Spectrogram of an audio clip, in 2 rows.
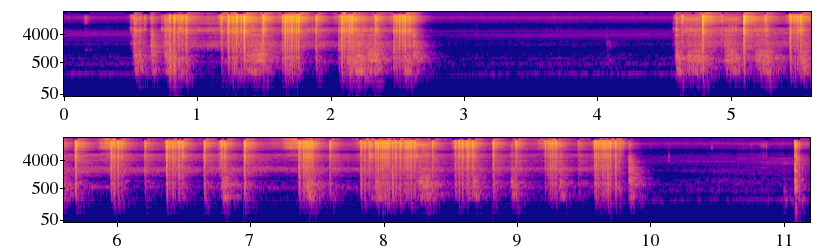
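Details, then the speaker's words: MIG welder on 1979 Corvette bodywork with new wire and wire speed turned down: short crackling arc bursts popping and spitting unevenly instead of smooth sizzle; welder sputtering though welding improved. "right, we're sputtering a little bit, but I will say the welding is better."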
